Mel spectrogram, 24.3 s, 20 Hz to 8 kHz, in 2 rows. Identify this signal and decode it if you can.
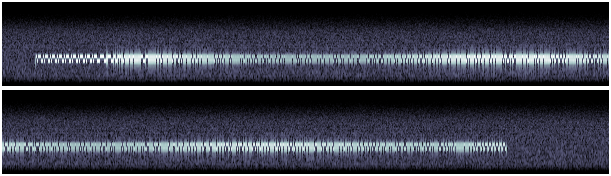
NAVTEX (SITOR-B), 100 baud, 170 Hz shift, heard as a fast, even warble, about 1000 Hz centre, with radio static and fading. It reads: ETRKG UYKPF DINSS VCXJC DLPLV PERTA CKXZZ DAGEP QDGQU YFLDJ SDLWQ AKAIL BKJWQ EZTNS HBSMV JIWIB BVTID JBAQM QOQKV PRAAQ IUZWV OFVFV CNCDS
